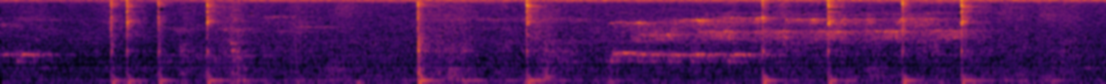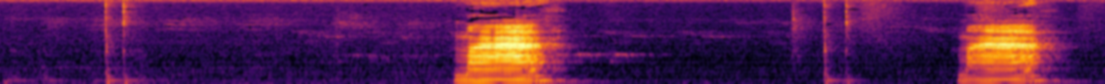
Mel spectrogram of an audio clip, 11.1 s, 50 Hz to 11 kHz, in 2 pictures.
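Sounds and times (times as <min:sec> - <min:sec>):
computer mouse clicking: 0:00.5 - 0:01.3, 0:02.0 - 0:02.8, 0:03.8 - 0:05.0, 0:05.6 - 0:06.4, 0:09.5 - 0:09.9.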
